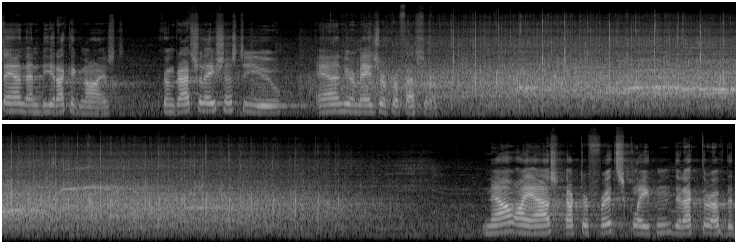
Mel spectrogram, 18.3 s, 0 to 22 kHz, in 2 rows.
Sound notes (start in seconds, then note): 9.2 applause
